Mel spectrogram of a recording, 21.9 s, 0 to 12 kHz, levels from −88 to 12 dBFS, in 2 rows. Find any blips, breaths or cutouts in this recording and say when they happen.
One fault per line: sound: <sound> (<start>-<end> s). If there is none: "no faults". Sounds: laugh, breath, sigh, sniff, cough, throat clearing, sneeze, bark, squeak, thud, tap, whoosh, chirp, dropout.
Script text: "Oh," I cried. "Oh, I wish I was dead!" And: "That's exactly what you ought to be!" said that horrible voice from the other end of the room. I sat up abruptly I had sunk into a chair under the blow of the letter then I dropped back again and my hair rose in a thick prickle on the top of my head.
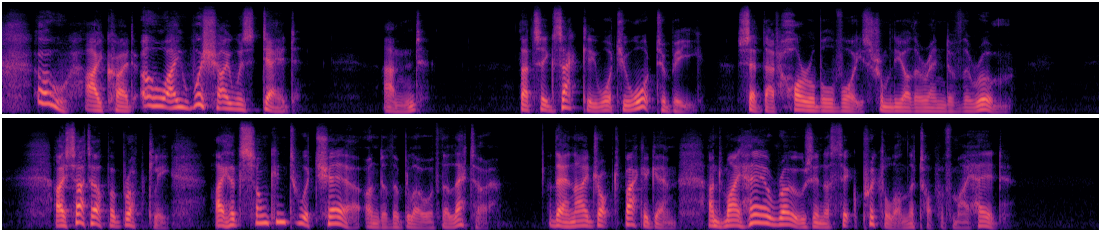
no faults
